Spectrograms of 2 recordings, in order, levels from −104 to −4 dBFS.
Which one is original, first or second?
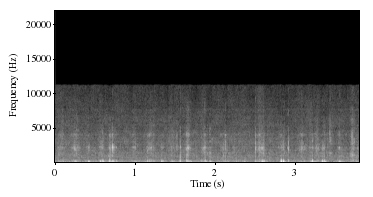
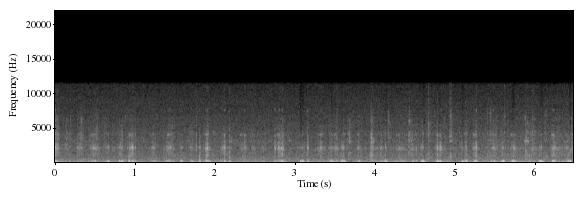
second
